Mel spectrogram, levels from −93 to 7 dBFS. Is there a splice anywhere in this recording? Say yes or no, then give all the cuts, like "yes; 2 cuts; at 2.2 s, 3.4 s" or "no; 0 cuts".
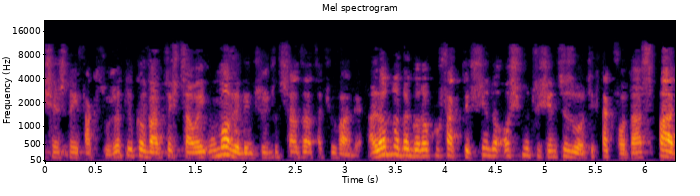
yes; 2 cuts; at 2.3 s, 3.2 s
